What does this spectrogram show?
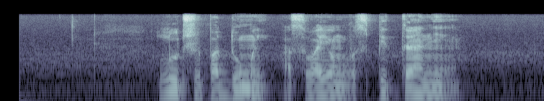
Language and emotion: Russian, angry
